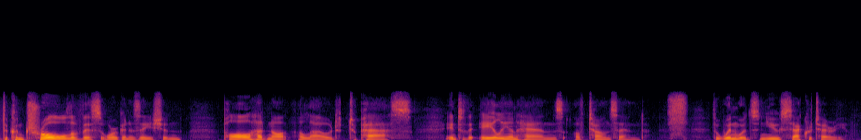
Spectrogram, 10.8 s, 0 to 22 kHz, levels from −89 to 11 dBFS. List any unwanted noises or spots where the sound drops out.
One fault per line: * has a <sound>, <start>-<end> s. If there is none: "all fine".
* has a sniff, 8.3-8.6 s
